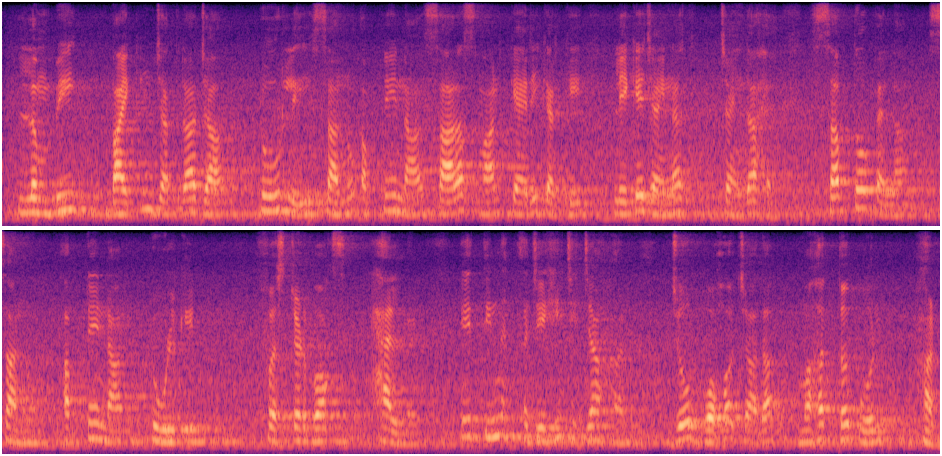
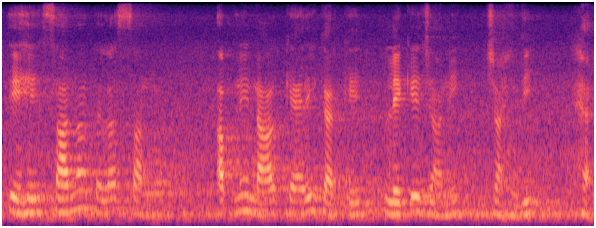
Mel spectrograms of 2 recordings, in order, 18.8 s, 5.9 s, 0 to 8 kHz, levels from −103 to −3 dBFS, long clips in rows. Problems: background sounds at intervals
